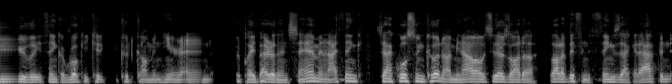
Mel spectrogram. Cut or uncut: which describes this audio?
cut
